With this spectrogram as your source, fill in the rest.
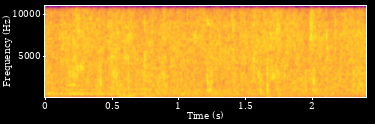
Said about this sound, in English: and it's now it's raining.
